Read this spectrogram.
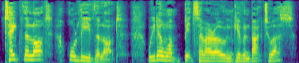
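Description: A man voicing a bold, sharp-tongued young actress in an audiobook, speaking briskly and cheekily. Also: fairly high pitch, animated, breathy edge, dry recording, clean studio sound, pitched above the performer's own voice. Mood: defiant. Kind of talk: audiobook character voice.

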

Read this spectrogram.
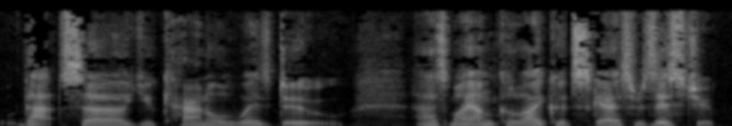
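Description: Man playing an affable, impudent young gentleman, lively. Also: on the high side, measured pace, dry recording, voice pushed up. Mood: affably obstinate. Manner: smooth, courteous, easy conversational cheek. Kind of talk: audiobook character voice.

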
